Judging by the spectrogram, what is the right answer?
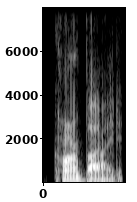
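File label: "carbide", American English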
